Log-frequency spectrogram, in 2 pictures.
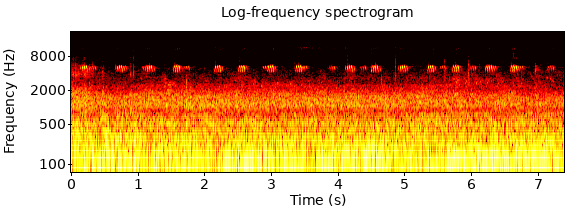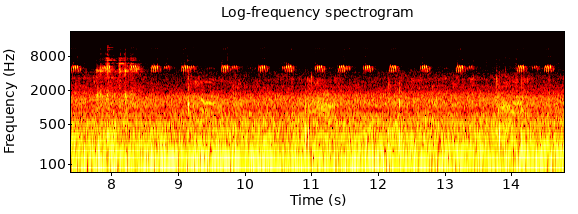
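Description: A regular high-pitched chirp, about two or three a second, over a steady background hiss and a low hum.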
